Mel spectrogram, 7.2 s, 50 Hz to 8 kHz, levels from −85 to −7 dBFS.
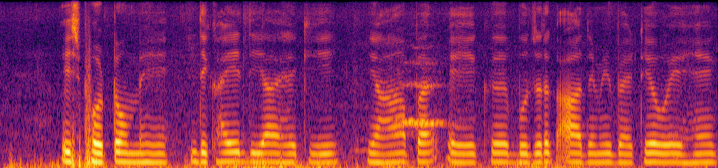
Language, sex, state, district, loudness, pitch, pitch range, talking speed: Hindi, male, Haryana, Charkhi Dadri, -19 LUFS, 155 Hz, 155-160 Hz, 125 wpm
